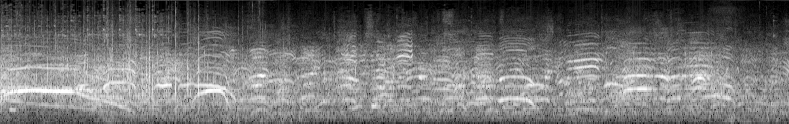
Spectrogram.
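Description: Players shout across the field.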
